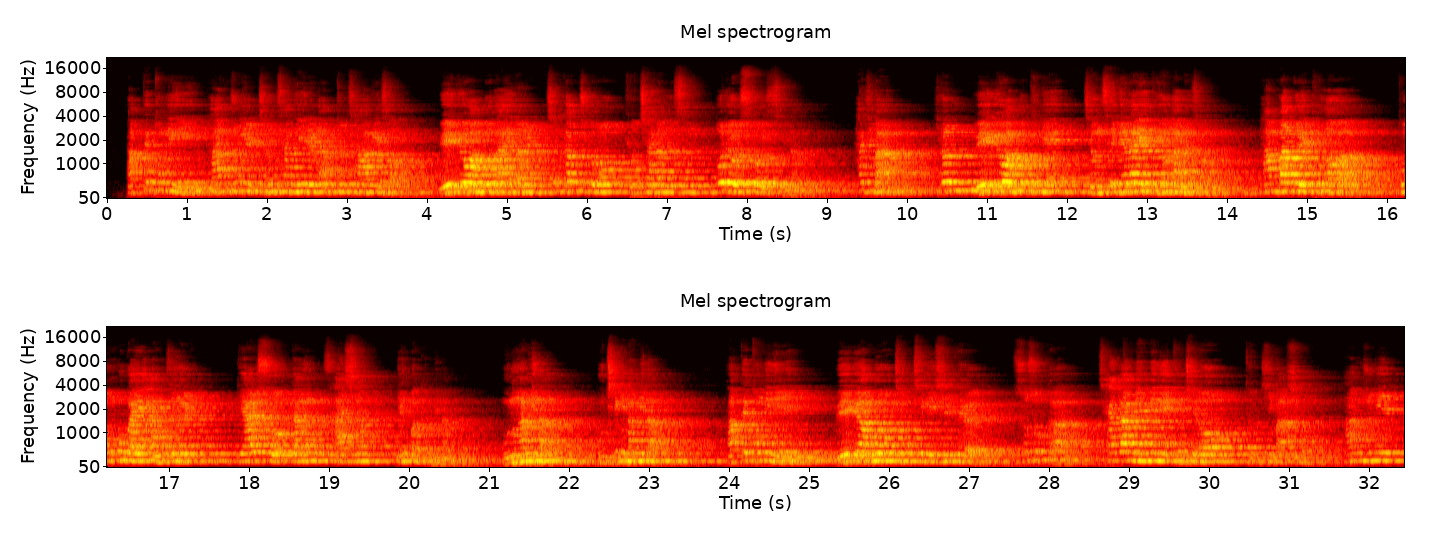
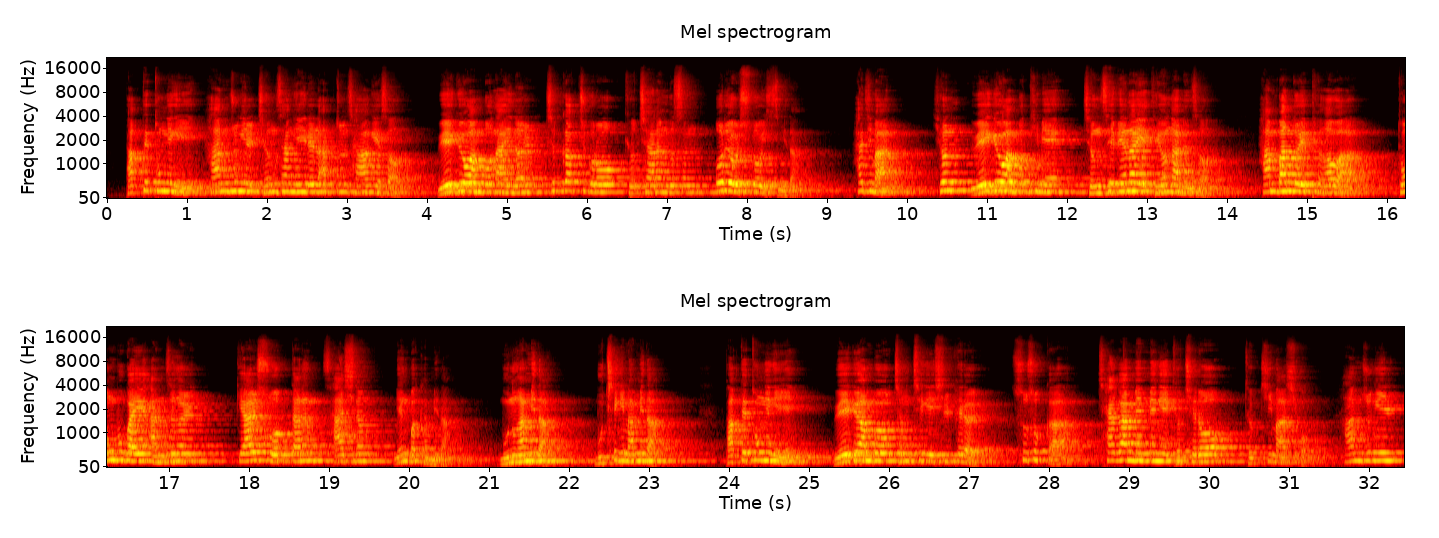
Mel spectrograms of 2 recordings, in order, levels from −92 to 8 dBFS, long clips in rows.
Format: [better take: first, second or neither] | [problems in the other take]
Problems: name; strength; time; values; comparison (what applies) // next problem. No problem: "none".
second | room echo; strong; dies away in 2.7 s; slight in the second // off-mic speech; far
